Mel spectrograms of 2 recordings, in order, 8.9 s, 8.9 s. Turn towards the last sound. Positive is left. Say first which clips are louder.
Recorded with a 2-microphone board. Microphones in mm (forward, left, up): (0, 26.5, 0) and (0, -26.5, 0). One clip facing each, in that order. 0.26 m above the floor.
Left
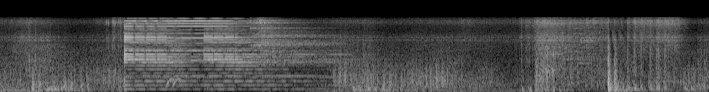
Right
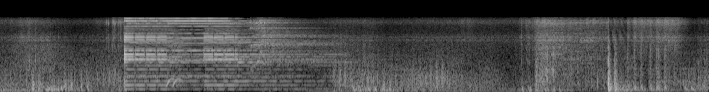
# right 1 dB
turn(degrees=-45)  # may be behind; listen again after turning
